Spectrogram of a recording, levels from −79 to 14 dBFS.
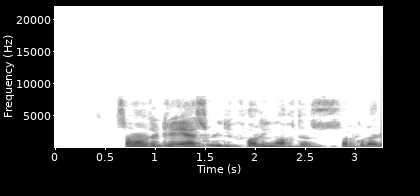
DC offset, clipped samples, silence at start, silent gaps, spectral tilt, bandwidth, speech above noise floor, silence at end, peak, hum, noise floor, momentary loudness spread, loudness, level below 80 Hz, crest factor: under 0.1%; under 0.1%; 0.65 s; none; -6 dB/octave; 8 kHz; 52 dB; 0 s; -10 dBFS; none; -77 dBFS; 12 LU; -25 LUFS; -66 dBFS; 16 dB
